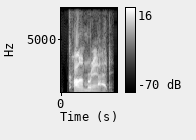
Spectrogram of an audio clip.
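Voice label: "comrade", American English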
